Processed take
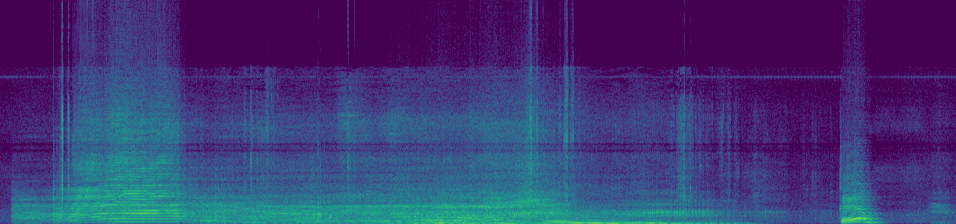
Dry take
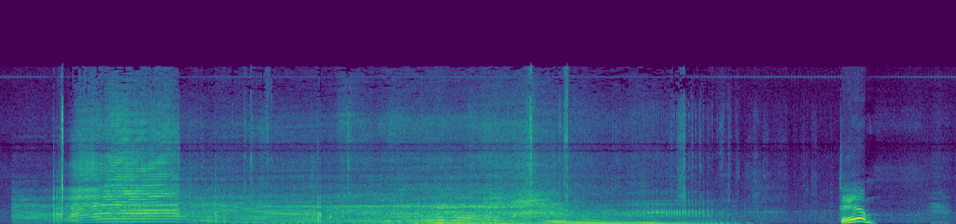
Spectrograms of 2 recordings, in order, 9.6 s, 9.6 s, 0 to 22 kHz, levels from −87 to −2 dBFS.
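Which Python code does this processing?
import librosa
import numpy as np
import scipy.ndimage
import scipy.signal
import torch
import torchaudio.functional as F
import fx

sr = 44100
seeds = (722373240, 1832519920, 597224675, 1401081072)

p1 = 10.0 ** (-20.0 / 20.0) * (np.abs((x / 10.0 ** (-20.0 / 20.0) + 3.0) % 4.0 - 2.0) - 1.0)
p2 = x + (p1 * librosa.db_to_amplitude(-7.0))
p3 = fx.echo_feedback(p2, sr, ms=62, feedback_pct=25, wet_db=-7.0)
y = p3 * librosa.db_to_amplitude(-8.5)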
